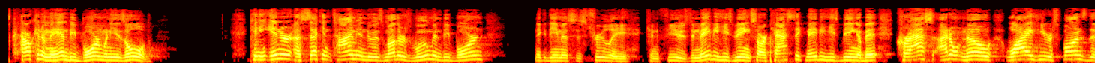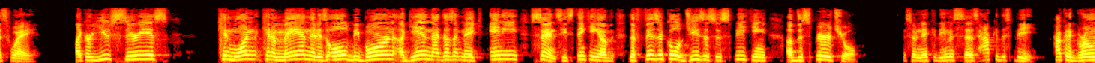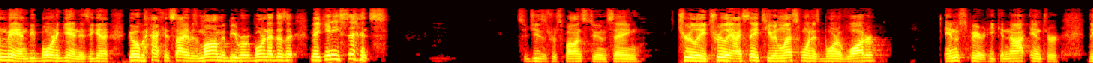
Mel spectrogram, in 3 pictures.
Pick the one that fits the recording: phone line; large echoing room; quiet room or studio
large echoing room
